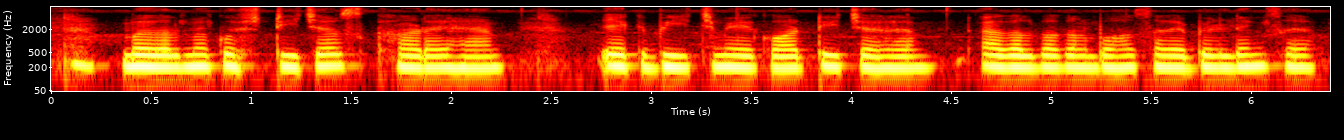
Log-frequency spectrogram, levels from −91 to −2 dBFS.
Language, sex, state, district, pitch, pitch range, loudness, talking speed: Hindi, female, Jharkhand, Garhwa, 205 Hz, 200-215 Hz, -16 LUFS, 180 wpm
